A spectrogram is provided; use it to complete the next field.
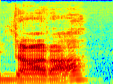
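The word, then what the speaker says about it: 나라: This is like an ah. And this is pronounced T. So this would be nara. And that's what this is pronounced in Korean.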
